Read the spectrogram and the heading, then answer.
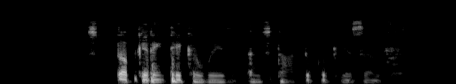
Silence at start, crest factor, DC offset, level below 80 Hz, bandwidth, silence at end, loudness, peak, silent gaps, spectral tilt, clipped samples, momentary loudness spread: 0.9 s; 24 dB; under 0.1%; -64 dBFS; 8.2 kHz; 0.95 s; -26 LUFS; -4 dBFS; 1.07-1.16 s, 2.42-2.47 s; -6 dB/octave; under 0.1%; 20 LU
